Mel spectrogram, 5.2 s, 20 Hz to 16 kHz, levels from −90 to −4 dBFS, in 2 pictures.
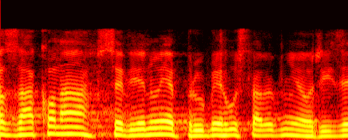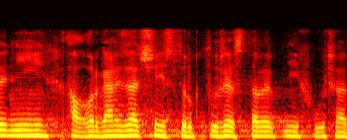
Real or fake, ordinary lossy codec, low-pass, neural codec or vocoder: fake; AAC, 64 kbps; 7.2 kHz; codec, 16 kHz, 2 kbps, FunCodec, trained on Chinese and English, 25 frames a second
